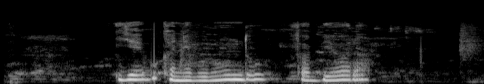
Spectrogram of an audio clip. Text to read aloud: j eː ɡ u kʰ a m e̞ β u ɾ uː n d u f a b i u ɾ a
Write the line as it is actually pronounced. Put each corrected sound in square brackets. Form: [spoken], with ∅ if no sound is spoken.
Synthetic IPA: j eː ɡ u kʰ a [n] e̞ β u ɾ uː n d u f a b i [o] ɾ a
